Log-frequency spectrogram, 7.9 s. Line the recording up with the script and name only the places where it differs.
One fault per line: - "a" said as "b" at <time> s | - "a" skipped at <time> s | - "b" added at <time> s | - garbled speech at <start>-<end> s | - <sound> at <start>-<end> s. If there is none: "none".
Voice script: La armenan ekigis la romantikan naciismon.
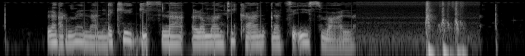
- whoosh at 6.4-7.0 s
